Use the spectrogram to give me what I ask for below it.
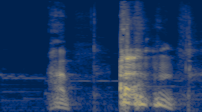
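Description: A man gives dry, throat-clearing coughs: a few short, rough voiced bursts with a brief pause between them.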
